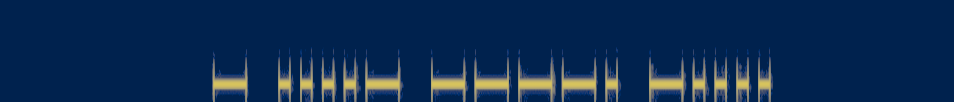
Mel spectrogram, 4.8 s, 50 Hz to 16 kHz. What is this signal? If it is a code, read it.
Morse code, heard as a keyed tone, about 22 wpm, 700 Hz. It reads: T496
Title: Numbers - Contest Style - 4-Digit 22wpm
